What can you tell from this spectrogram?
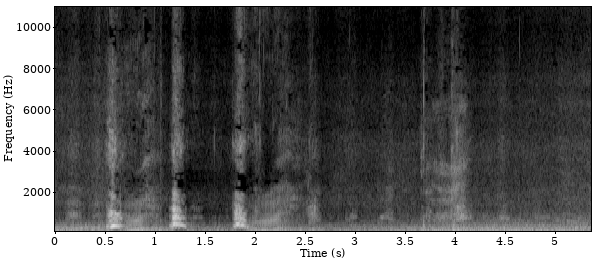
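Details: Black Newfoundland on a beach walk demand barking for connection and play; three sharp barks in quick succession, then softer low vocal sounds and a man's voice over constant wind and surf.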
